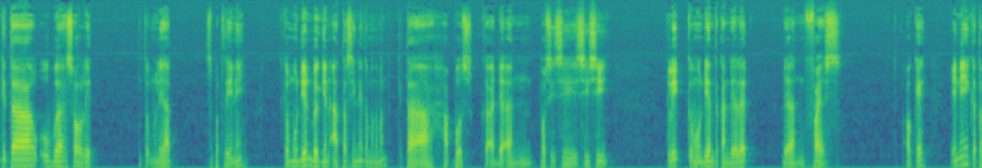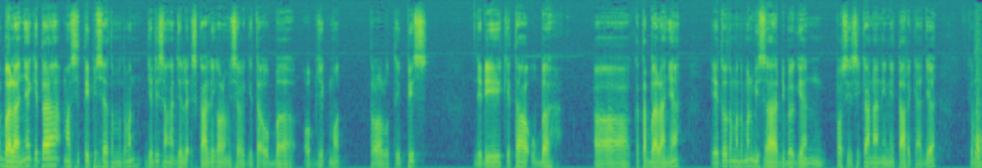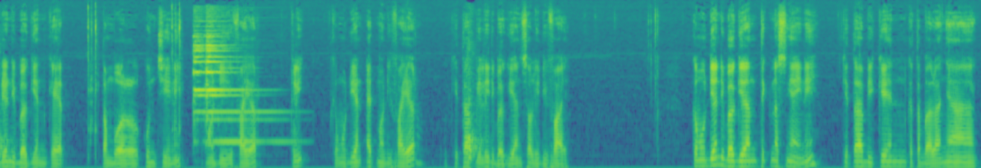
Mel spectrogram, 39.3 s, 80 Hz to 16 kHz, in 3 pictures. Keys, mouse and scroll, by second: 0.9 click, 2.7-4.6 middle drag, 4.9-9.8 drag, 10.0 Delete, 12.1-14.0 middle drag, 15.9 click, 15.9 typing, 17.4-19.3 middle drag, 17.6 click, 20.6 click, 24.5 click, 30.1-33.3 drag, 33.4 click, 37.6 click.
